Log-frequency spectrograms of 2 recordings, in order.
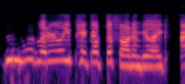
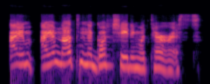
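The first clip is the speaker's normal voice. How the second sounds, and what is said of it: Bad attempt at a Polish accent. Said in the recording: “That is the worst Polish accent I've ever heard in my life. That wasn't even Polish. That was, like, Brazilian.”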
